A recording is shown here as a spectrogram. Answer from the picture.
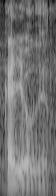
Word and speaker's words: Kyogre: estaba a dos puñeteros pisos de enfrentarme a Kyogre, o Kyogre, o como queráis pronunciarlo. Lo vamos a pronunciar Kyogre, ¿no?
